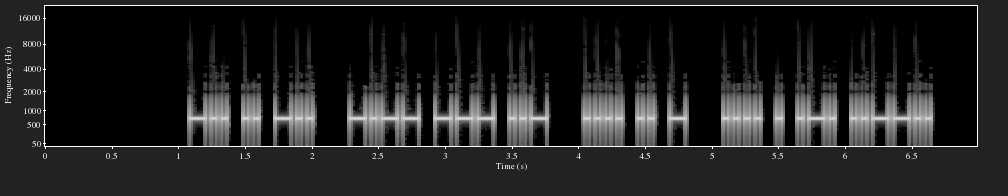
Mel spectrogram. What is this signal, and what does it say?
Morse code, heard as a keyed tone, about 30 wpm, 700 Hz. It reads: DID YOU HIT HER?
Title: Sentences from Top 1200 Words 30wpm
